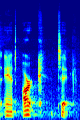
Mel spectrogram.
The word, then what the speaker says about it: Antarctic: about this next one is it antarctic or antarctic now this one's go this one might throw you a bit but it is ant arc tick we've got to remember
